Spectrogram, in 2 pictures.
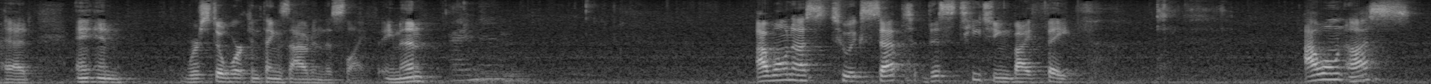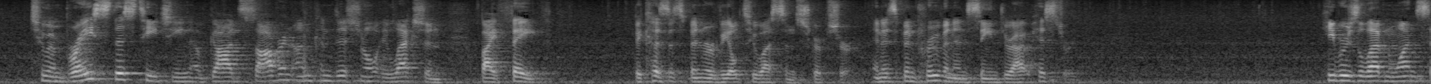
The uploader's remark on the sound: This sermon was preached at Hope Fellowship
